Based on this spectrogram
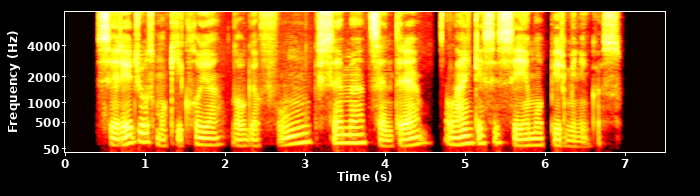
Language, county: Lithuanian, Telšiai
